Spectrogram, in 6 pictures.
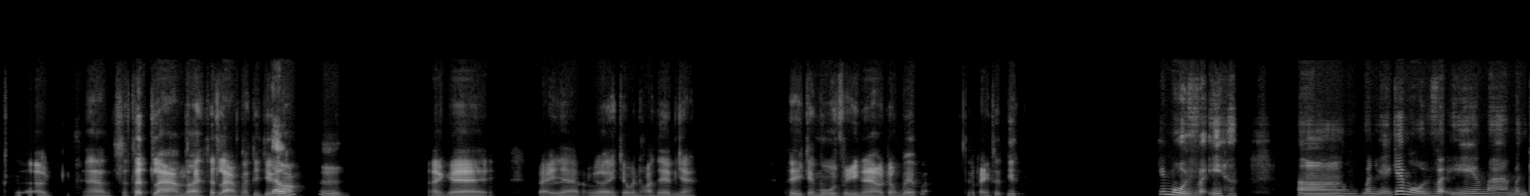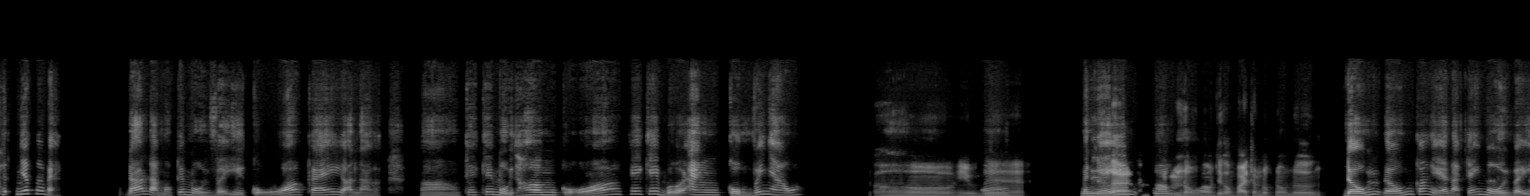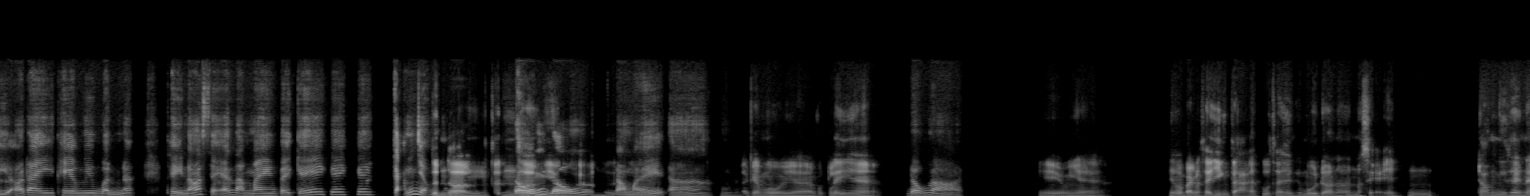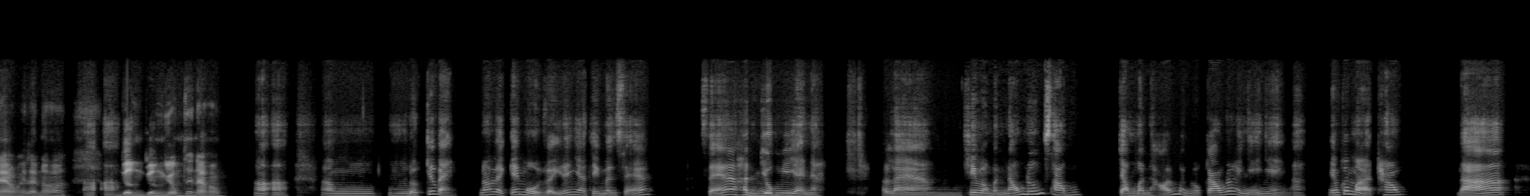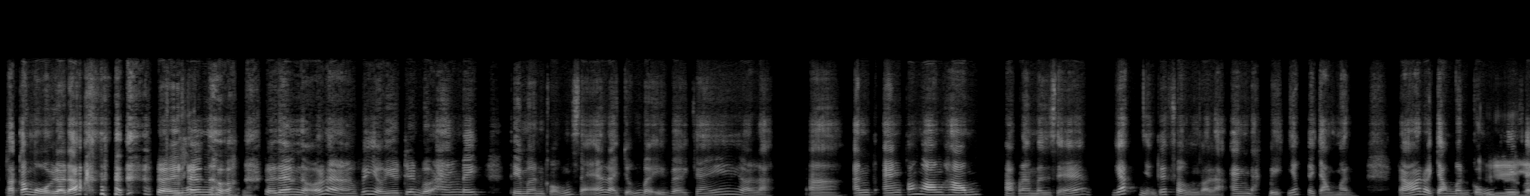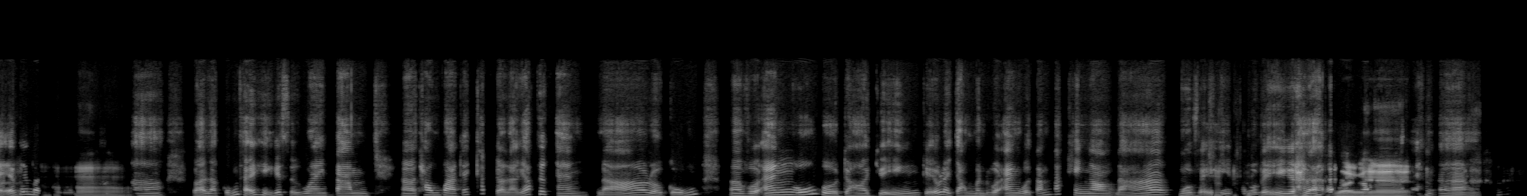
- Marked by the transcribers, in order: other background noise; tapping; unintelligible speech; laugh; laughing while speaking: "nữa"; laugh; laugh; laughing while speaking: "gọi là"
- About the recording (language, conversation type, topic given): Vietnamese, podcast, Bạn có thói quen nào trong bếp giúp bạn thấy bình yên?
